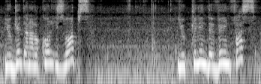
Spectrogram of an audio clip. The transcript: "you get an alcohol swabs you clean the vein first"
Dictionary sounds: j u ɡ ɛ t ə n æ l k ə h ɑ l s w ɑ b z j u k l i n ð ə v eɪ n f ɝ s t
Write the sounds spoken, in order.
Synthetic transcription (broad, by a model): j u ɡ ɛ t ə n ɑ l ə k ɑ l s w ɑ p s j u k l i n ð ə v eɪ n f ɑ s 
